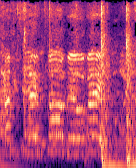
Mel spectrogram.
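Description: Football supporters chanting together over a bass drum beaten with mallets at about two and a half strikes a second. The drum drops out for the first part and comes back about one and a half seconds in with two strikes.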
